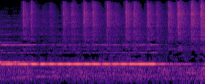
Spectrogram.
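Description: A nose flute holding one long steady note that stops about three seconds in. About half a second in, a rattle joins, shaken in an even rhythm of about four shakes a second.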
